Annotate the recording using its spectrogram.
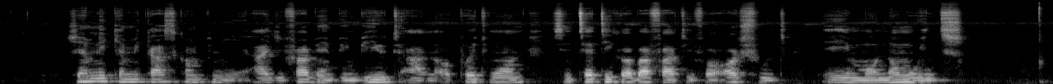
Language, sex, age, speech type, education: Nigerian Pidgin, male, 30-45, spontaneous, tertiary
